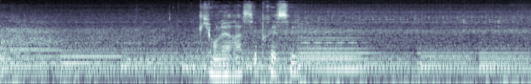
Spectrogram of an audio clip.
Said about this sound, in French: J'attends devant, je regarde les voitures passer, tous les gens qui vont au travail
